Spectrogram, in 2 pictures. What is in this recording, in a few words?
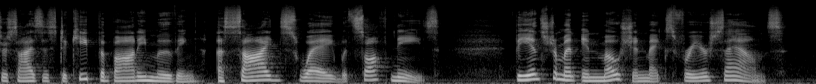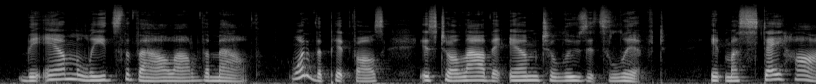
Mid Low Range Explanation Moh Moh Moh Moh, warm ups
